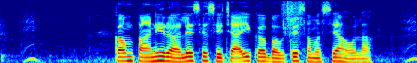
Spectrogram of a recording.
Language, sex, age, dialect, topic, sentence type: Bhojpuri, male, 18-24, Western, agriculture, statement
